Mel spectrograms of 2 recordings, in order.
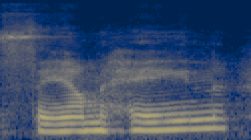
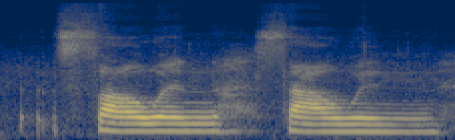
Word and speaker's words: Samhain: actually is pronounced as the M and the H in Gaelic is pronounced as a W, so this is actually more Samhain, something like that.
